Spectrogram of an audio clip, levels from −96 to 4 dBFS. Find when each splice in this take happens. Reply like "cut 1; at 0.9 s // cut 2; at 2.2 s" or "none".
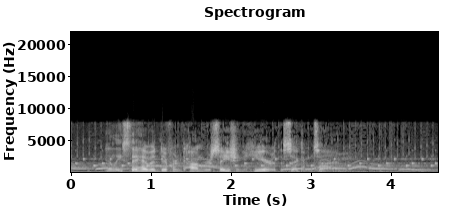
cut 1; at 3.4 s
